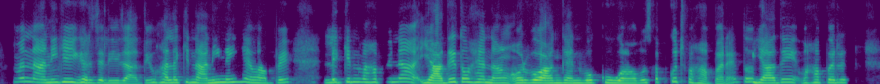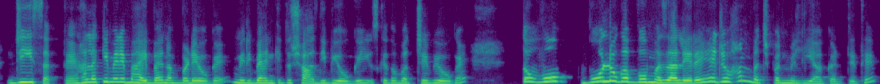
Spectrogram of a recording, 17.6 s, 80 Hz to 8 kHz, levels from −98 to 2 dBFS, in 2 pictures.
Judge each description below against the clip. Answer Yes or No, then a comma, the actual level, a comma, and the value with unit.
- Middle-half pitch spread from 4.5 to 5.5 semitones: Yes, average, 5.1 semitones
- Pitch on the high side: Yes, high, 245 Hz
